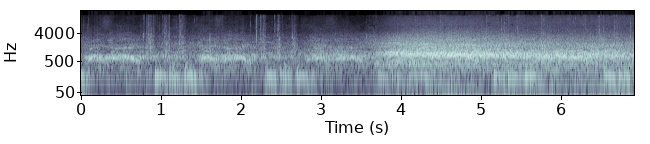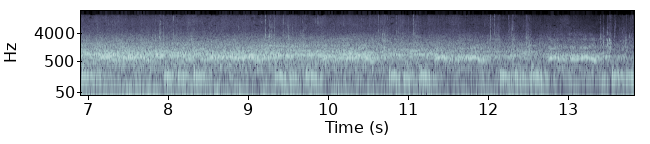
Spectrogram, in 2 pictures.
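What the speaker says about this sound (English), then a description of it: "I've never seen a crowd go so wild" Large football stadium crowd erupting after a goal, a loud sustained roar of cheering and shouting that swells suddenly and holds, over an earlier chant-like crowd murmur.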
